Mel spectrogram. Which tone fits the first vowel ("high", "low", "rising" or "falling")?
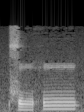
low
